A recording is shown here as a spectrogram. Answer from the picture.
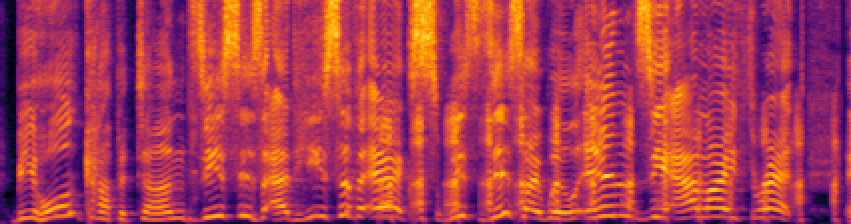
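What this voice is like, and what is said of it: Deliberately bad German accent. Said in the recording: “bad German accent”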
